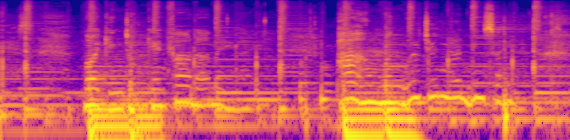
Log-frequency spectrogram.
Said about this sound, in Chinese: 这不是混响，这是全民 K 歌的耳返，这是全民 K 歌的耳返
